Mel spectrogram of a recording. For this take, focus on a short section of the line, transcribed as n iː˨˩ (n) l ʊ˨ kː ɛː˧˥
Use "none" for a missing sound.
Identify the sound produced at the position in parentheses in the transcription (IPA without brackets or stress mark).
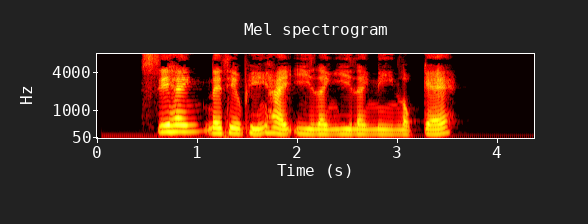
n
